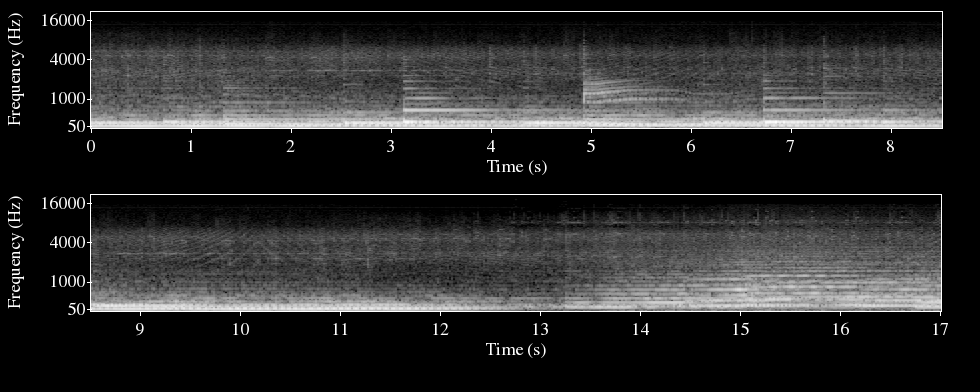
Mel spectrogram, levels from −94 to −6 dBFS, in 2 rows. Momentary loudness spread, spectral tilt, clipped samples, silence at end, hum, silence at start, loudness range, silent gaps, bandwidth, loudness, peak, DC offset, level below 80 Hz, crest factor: 10 LU; -10 dB/octave; under 0.1%; 0 s; none; 0 s; 8 LU; none; 6.4 kHz; -18 LUFS; -2 dBFS; under 0.1%; -24 dBFS; 14 dB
